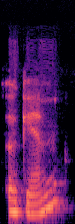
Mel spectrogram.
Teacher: central vowel sound that occurs a lot in English and in German and it has its own name it's called a schwa and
